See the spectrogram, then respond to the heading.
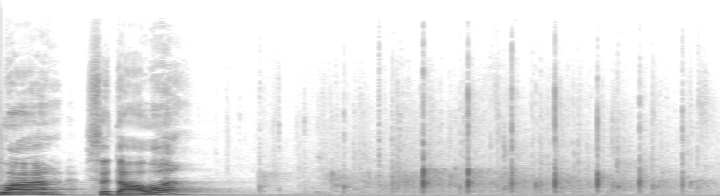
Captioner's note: audience applause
